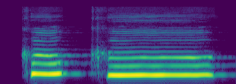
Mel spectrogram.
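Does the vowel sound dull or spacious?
dull. It sounds duller and less open with a lowered palate. "with my soft palate low"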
